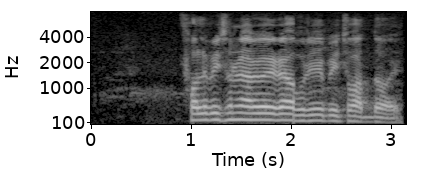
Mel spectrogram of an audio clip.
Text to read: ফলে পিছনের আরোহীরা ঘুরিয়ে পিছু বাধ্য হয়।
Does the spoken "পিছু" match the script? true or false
true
